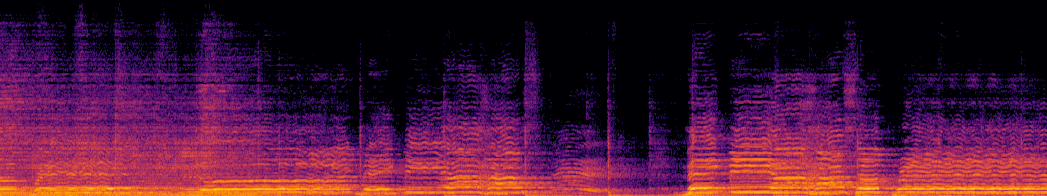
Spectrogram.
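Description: Two women singing a gospel worship chorus into microphones, holding long wavering notes and sliding between pitches. The singing drops away for a moment about six seconds in, then comes back strong.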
